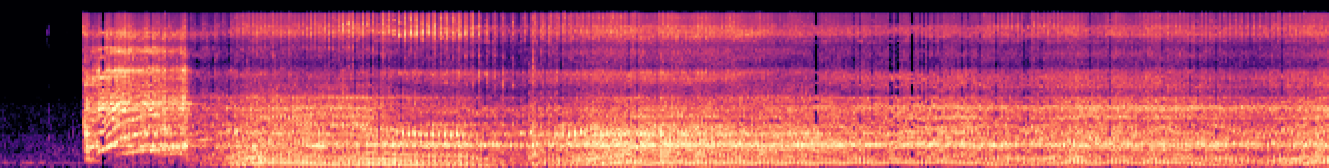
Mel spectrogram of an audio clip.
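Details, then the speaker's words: Generator converted to tri-fuel carburetor on propane, choke fully open, no load: single-cylinder fires up and settles into uneven hunting idle with irregular beat; not idling nicely, rough idle. "okay the choker is fully open it's not idling nicely and i need to put a load on it and see"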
